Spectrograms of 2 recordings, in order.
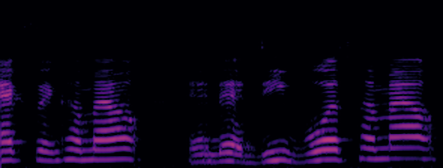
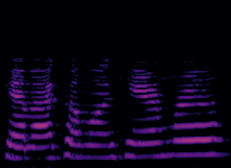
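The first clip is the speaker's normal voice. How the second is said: celebrity request; 8 semitones higher than usual. Acted. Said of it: "It was like".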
